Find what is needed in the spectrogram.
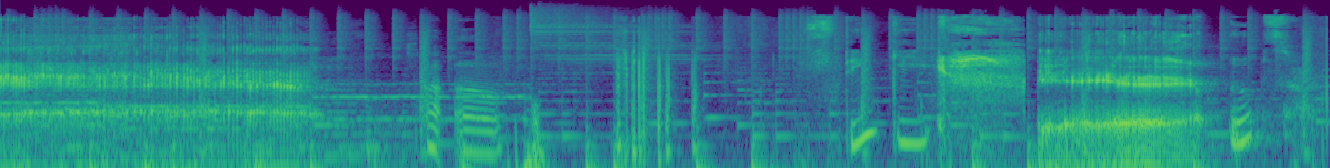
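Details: A girl's long, loud deliberate burps at the start and near the end, with talk and music in between; burping.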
